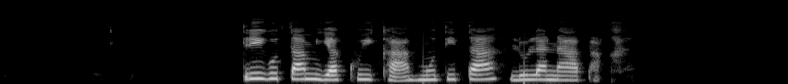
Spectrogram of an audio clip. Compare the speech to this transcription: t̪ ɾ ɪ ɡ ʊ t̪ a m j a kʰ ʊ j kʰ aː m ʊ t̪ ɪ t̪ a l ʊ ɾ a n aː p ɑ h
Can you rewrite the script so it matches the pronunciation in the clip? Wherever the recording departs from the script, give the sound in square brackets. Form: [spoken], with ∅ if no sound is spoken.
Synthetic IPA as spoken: t̪ ɾ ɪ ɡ ʊ t̪ a m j a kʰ ʊ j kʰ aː m ʊ t̪ ɪ t̪ a l ʊ [l] a n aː p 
